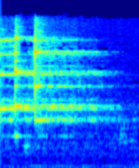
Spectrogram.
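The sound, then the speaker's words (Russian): A short electronic tone on an outgoing phone call: two quick bright pulses that ring on and fade away, faint and with no other sound. “Звонок пошел.”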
